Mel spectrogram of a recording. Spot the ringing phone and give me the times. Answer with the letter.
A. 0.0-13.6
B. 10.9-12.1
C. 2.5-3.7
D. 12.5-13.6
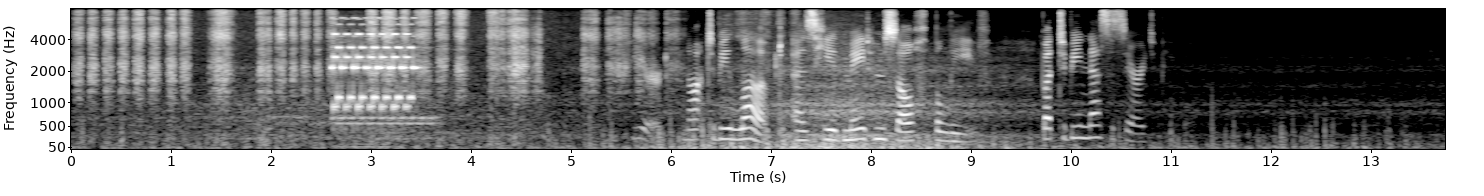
C.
